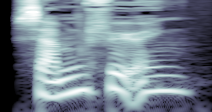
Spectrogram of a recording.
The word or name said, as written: sammenføring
